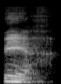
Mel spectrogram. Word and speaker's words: pr: então os egiptólogos falam, joguem ali um ezinho para ajudar a pronúncia dessas palavras. Então, por exemplo, a palavra barco, né, DPT, torna-se DPET. A palavra casa, que é PR, vira PER.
